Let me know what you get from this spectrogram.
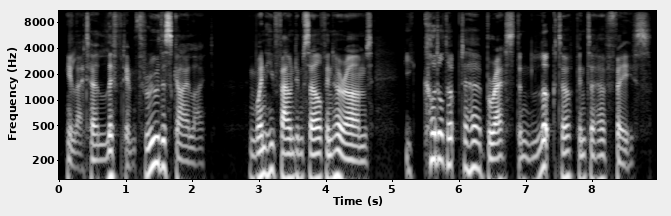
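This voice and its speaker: Soft-spoken British man reading slowly. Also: medium pitch, no room sound, clean studio sound. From Britain. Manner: gentle, unhurried, expressive. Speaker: audiobook narrator. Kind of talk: soft-spoken storybook narration.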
